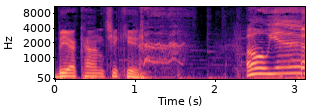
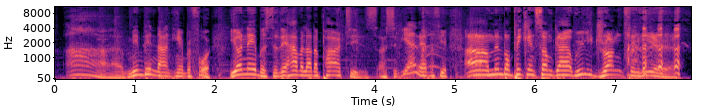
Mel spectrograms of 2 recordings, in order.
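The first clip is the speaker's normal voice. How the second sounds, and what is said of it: Jamaican accent impression. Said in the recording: “Very good impression... speak Jamaican”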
